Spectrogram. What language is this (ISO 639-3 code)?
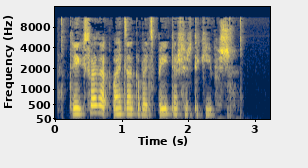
lav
